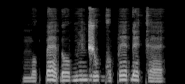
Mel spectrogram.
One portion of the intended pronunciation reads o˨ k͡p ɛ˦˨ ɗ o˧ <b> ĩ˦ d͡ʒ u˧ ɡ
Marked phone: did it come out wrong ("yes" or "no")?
no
